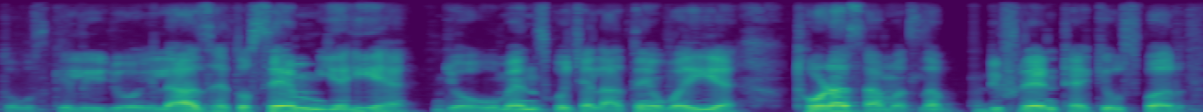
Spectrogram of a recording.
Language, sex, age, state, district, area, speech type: Urdu, male, 60+, Bihar, Darbhanga, rural, spontaneous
